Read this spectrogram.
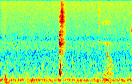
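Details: Pet dog sneezing on command: one brief, sharp, airy sneeze over steady low background hum.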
